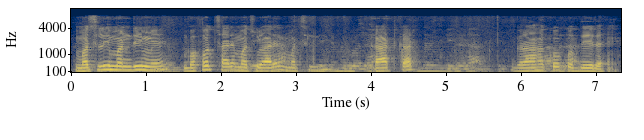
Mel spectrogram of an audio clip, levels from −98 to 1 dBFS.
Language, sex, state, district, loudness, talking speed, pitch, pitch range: Hindi, male, Bihar, Muzaffarpur, -16 LUFS, 115 wpm, 155 Hz, 145-175 Hz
